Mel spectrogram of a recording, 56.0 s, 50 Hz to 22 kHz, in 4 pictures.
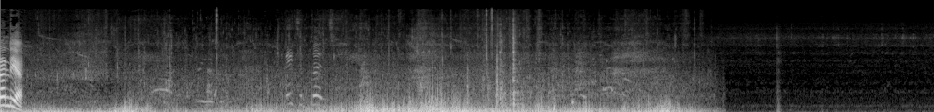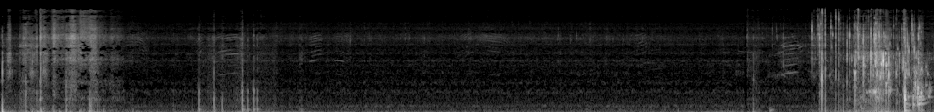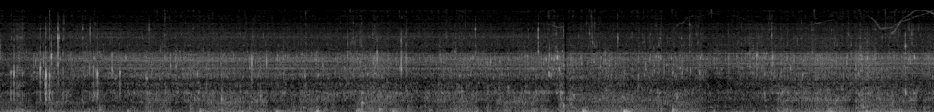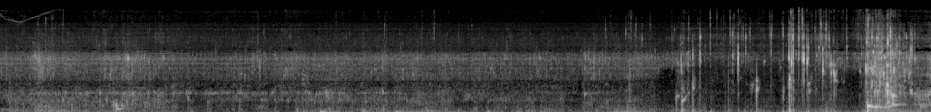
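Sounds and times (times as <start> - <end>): water splashing: 26.2 - 56.0.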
